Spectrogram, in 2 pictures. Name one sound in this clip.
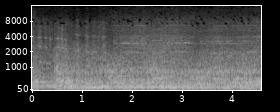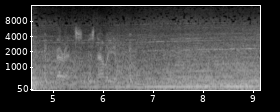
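A racing car engine roars steadily at high revs.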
